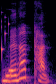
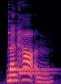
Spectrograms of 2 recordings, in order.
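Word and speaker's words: Manhattan: 여러분 뉴욕의 맨하탄, 이 맨하탄 발음 어떻게 할까요? 맨하탄, 맨하탄 뭔가 막 이상하게 하고 싶지 않나요? 정확한 발음은 맨하튼, 맨하튼입니다.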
